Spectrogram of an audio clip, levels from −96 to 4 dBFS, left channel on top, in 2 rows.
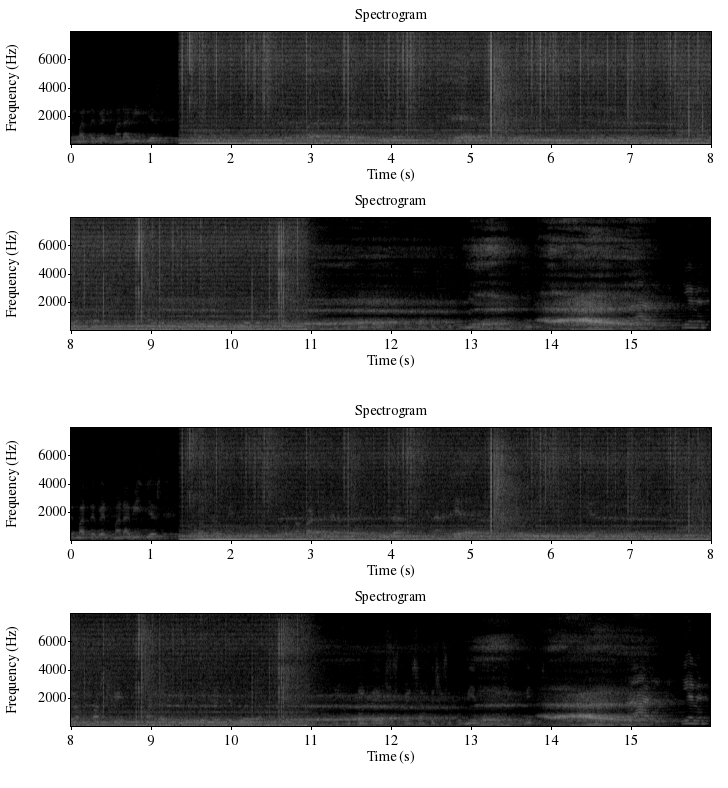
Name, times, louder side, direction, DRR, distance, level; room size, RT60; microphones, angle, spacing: voice 1, 0.0-10.9 11.3-14.0, right 1 dB, 65° right, 5 dB, 2.4 m, -67 dB
sound 1, 1.3-11.0, left 3 dB, 35° left, 2.2 m, -55 dB
sound 2, 2.3-8.5 8.8-15.3, left 2 dB, 55° left, 4.2 m, -61 dB
sound 3, 8.4-13.2, equal, 40° right, 6.0 m, -76 dB
voice 2, 14.5-15.9, right 2 dB, 20° right, 4 dB, 1.8 m, -67 dB
23.5 x 22.5 x 8.3 m, 1.5 s
head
